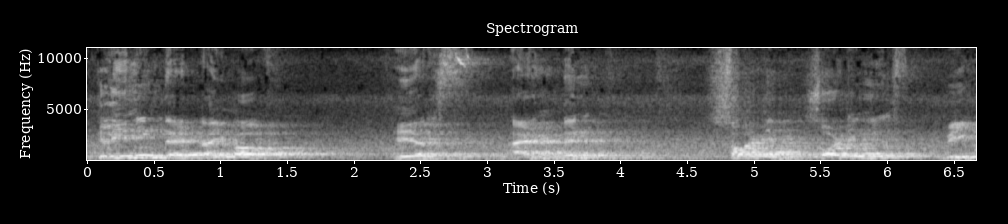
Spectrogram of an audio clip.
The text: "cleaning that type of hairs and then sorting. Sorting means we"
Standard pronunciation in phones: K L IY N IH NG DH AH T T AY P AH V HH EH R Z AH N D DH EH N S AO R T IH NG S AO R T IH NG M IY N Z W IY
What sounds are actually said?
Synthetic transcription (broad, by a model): K L IY N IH NG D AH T T AY P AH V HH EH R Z AH N D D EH N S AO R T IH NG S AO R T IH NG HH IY L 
